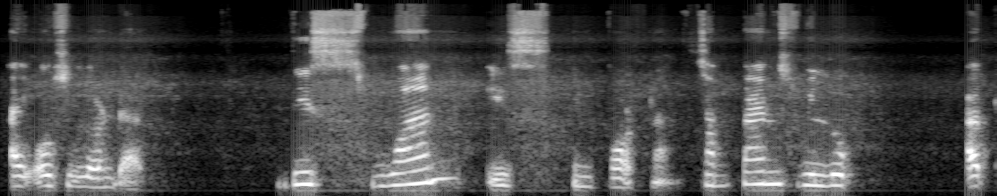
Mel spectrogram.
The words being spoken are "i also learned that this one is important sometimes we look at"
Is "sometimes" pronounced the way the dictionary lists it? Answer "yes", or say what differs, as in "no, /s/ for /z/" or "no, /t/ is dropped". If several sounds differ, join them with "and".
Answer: no, /s/ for /z/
